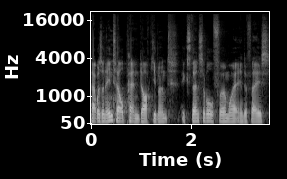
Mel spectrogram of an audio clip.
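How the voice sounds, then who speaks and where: A man speaks at a medium pitch with a British accent and a moderate pace. The recording is very clean, with a silent background. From Britain. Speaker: industry consortium president, engineer. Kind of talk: conference keynote. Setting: conference stage with audience, PA. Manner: conversational, with frequent fillers.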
